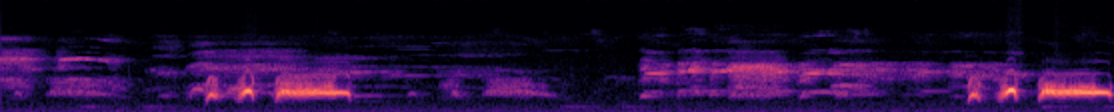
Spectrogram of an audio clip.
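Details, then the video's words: Two cooing phrases of a spotted dove, each of soft wavering low murmurs, then two short sharp notes and a long, full, steady coo; faint higher notes are mixed in. "cu gáy"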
